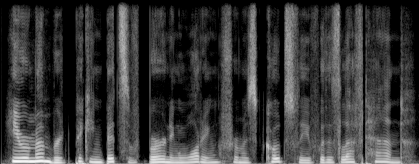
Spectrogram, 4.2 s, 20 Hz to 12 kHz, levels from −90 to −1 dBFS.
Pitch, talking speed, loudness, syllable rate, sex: 190 Hz, 215 wpm, -18 LUFS, 5.7 syllables/s, female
